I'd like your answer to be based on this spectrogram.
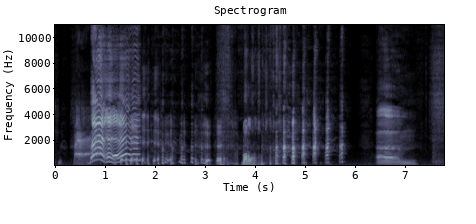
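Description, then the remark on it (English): A person imitates a goat with a wavering, nasal bleat, followed by a burst of snickering laughter and another short bleat-like call at the end. “Goats.”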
